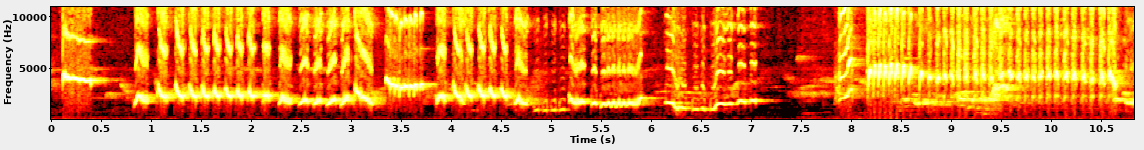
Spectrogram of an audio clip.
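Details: Long bout of white-rumped shama song, used as a lure to make another shama sing emotionally: varied sweeping whistled phrases and downslurs, brief breaks, ending in a fast, high, buzzy trill.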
